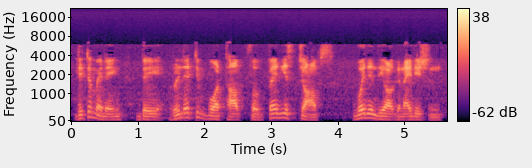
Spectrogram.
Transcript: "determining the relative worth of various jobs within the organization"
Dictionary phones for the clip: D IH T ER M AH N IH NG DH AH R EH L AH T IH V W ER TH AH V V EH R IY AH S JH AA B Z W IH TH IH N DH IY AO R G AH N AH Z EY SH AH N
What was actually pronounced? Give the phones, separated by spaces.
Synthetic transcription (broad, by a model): D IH T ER M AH N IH NG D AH R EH L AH T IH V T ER F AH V V EH R IY AH S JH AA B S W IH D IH N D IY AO R G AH N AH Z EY SH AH N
